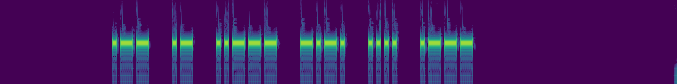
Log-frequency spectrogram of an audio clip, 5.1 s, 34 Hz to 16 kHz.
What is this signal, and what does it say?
Morse code, heard as a keyed tone, about 39 wpm, spaced as for 29 wpm, 700 Hz. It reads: WA2CHJ
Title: USA Call Signs - 6 Characters - 2x Character Spacing - 40wpm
